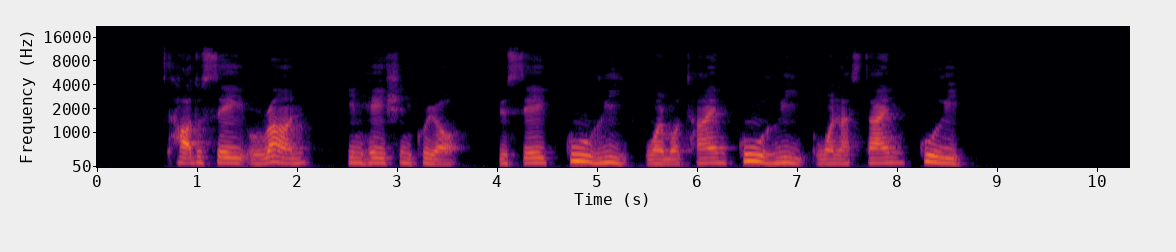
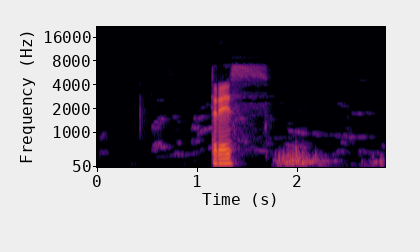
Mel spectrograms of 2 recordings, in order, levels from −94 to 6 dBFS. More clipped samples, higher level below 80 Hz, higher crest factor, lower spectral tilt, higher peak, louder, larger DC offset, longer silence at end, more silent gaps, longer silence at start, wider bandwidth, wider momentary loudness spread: neither; first, -68 dBFS vs -80 dBFS; second, 20 dB vs 26 dB; first, -8 dB/octave vs -4.5 dB/octave; second, -18 dBFS vs -12 dBFS; second, -36 LUFS vs -33 LUFS; neither; first, 1.7 s vs 0 s; first, 3.97-4.01 s vs none; second, 0.7 s vs 1.15 s; first, 11 kHz vs 7.6 kHz; second, 11 LU vs 21 LU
